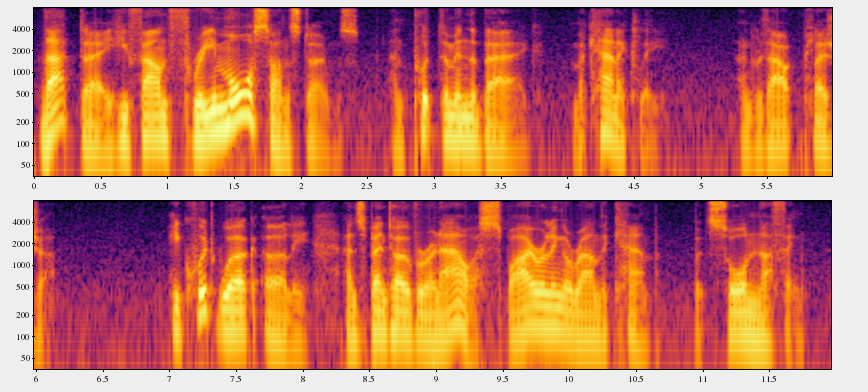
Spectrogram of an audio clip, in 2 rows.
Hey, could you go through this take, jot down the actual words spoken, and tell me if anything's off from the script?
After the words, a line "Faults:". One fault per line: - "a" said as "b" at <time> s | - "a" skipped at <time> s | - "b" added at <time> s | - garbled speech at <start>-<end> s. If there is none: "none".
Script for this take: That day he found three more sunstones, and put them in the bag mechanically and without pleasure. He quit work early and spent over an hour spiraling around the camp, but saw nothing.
That day he found three more sunstones, and put them in the bag mechanically and without pleasure. He quit work early and spent over an hour spiraling around the camp, but saw nothing.
Faults:
none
